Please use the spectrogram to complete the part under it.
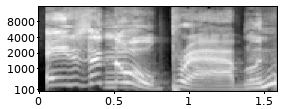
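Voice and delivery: cartoonish high Italian gibberish; sing-song mock Italian, drawn out and very high; Italian accent. Shown as a demonstration. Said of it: "you wanna go to Italy?".

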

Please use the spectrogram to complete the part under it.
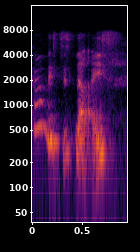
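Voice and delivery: mock polite delight. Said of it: "We were like".

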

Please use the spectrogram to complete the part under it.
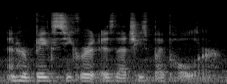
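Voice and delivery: ordinary delivery

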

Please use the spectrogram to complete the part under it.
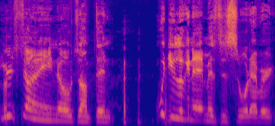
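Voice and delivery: quoting the mom. Retold or imitated. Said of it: "or what is it?".

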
